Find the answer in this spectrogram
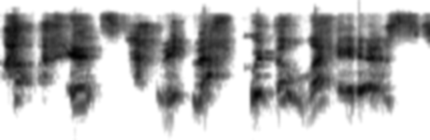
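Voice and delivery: put-on very high, voice-breaking pubescent teen squeak. Retelling going to work with no voice, imitating her own pubescent-sounding voice. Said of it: "sounded like I'd hit puberty".

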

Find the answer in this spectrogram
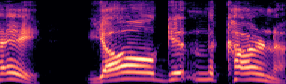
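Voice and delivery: very high, loud Southern Tennessee accent. Showing how tennessee grown-ups tell kids to get in the car, in a tennessee accent. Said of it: "But the Tennessee grown-ups say".

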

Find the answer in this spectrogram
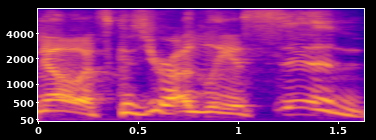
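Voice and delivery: very high, raspy, rough screaming. Recalling dad watching a player's interview, imitating dad screaming at the tv. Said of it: "my dad was always like screaming at the TV".

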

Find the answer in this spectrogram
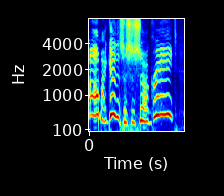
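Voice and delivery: very high-pitched put-on Nashville voice. Speaker mimicking Nashville hockey fans, put-on Nashville voice. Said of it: "I don't mean to do that voice".

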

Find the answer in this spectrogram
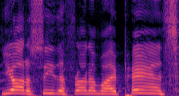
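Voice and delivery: high voice, laughing while talking. Retelling what the plane's captain said over the speaker: imitating the captain laughing while talking. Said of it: "he's sort of laughing".

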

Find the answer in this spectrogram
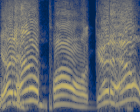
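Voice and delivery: play-acted hollering, loud and drawn out. Retelling how Lee Marshall yelled at Paul Orndorff: imitating Lee Marshall yelling. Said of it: "he's yelling at Paul".

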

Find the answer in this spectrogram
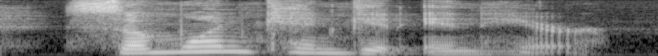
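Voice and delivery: ordinary delivery

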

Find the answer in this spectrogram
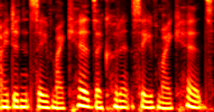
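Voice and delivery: ordinary delivery

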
